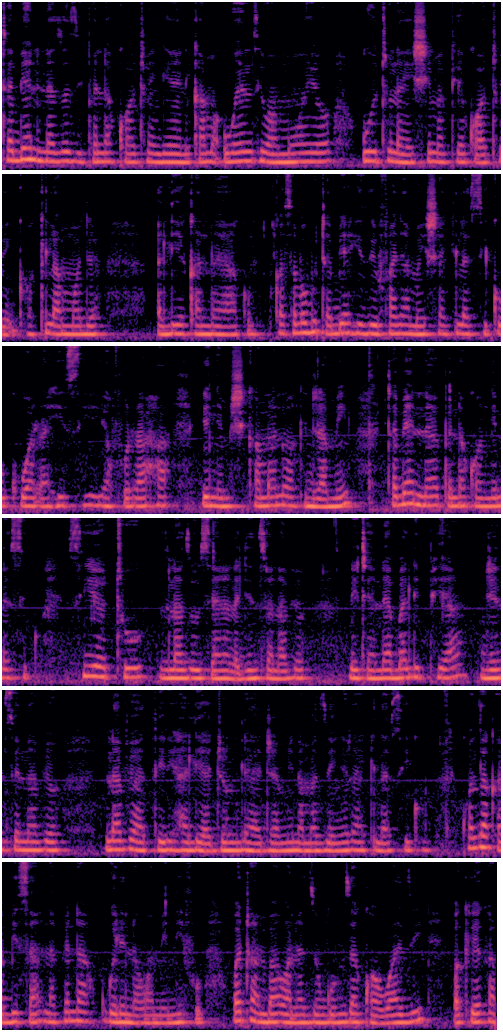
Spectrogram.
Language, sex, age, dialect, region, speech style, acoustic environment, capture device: Swahili, female, 18-24, Kenya - Nairobi Sheng-influenced, Kenya, relaxed; focused, people talking; music; appliances; construction, desktop / Windows / Chrome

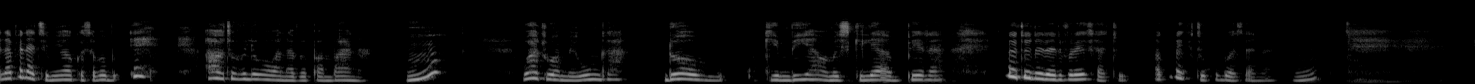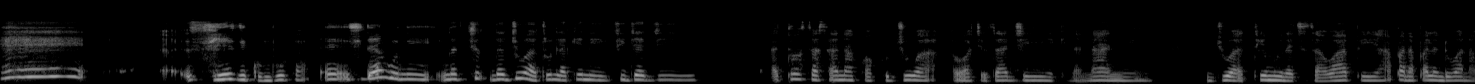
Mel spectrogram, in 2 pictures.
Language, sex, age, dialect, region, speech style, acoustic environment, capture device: Swahili, female, 25-34, Kenya - Nairobi Sheng-influenced, Kenya, happy, nature, desktop / Windows / Chrome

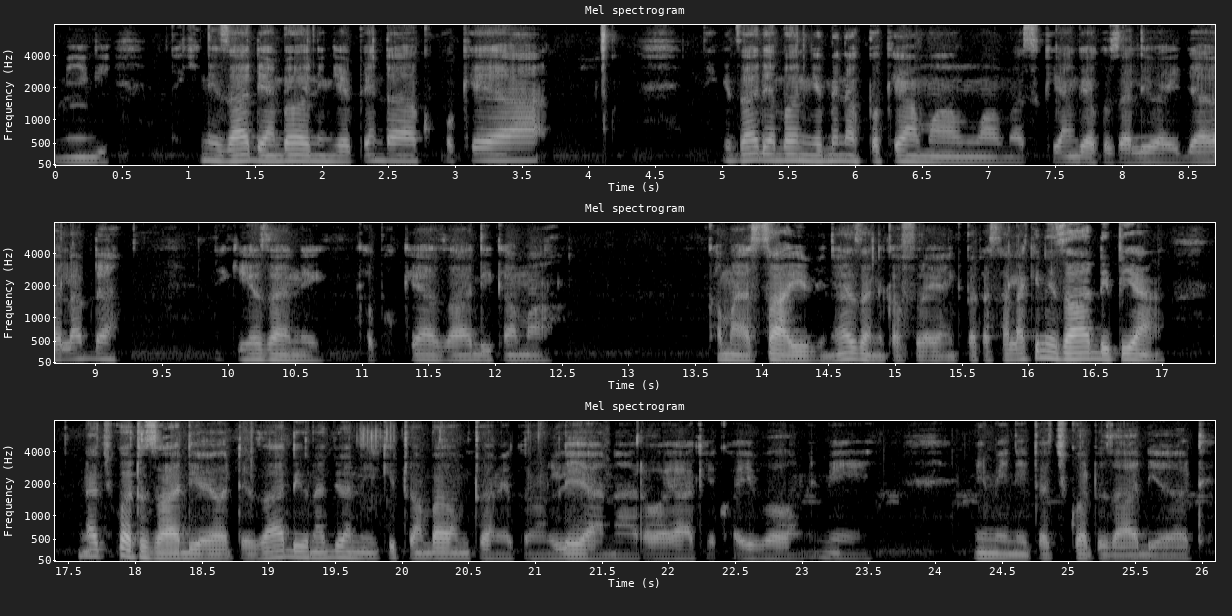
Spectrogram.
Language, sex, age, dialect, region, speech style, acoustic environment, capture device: Swahili, male, 18-24, Kenya - Nairobi Sheng-influenced, Kenya, relaxed, appliances, mobile / Linux / Chrome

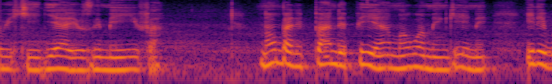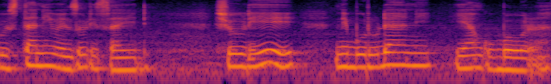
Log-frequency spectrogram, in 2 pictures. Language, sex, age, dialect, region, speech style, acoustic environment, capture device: Swahili, female, 25-34, Kenya - Nairobi Sheng-influenced, Kenya, relaxed, nature, mobile / Linux / Chrome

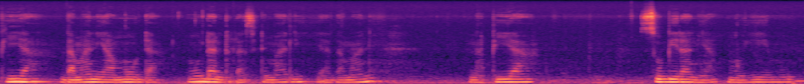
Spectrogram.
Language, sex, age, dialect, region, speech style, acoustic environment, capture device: Swahili, male, 25-34, Kenya - Nairobi Sheng-influenced, Kenya, focused, nature, desktop / Windows / Chrome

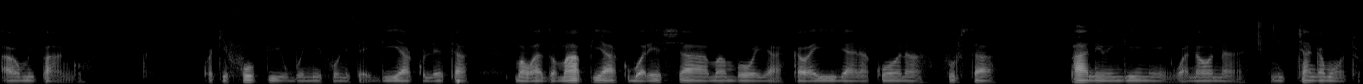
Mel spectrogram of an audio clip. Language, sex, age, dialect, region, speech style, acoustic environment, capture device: Swahili, male, 18-24, Kenya - Nairobi Sheng-influenced, Kenya, focused; relaxed, silence, mobile / Linux / Chrome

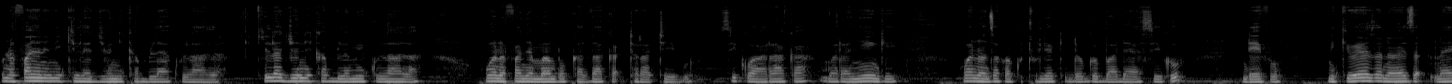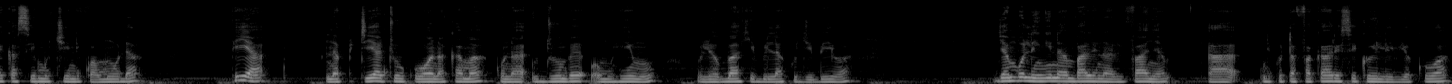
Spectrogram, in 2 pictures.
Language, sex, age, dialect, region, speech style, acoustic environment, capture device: Swahili, male, 18-24, Kenya - Nairobi Sheng-influenced, Kenya, happy; excited; tired, silence, desktop / Windows / Chrome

